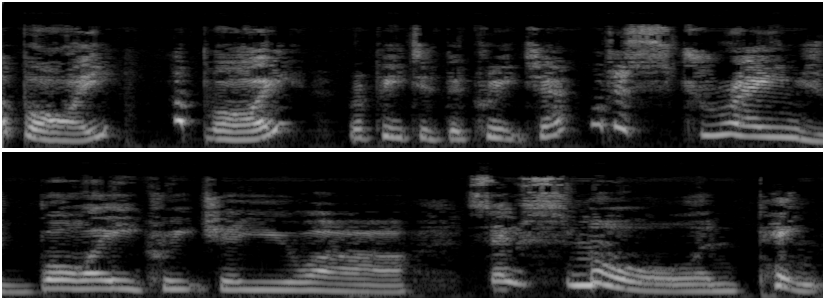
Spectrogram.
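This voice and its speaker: Using a put-on character voice at medium pitch, a woman speaks at a very slow pace. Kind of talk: bedtime story. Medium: read story. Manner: friendly, jolly.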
